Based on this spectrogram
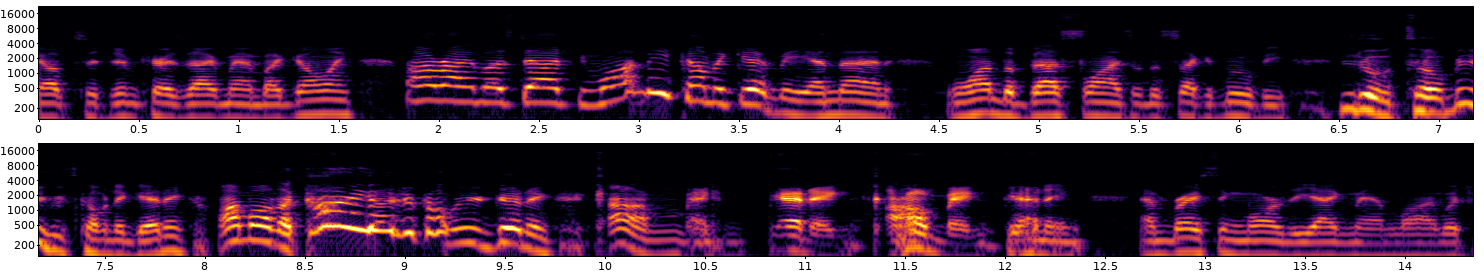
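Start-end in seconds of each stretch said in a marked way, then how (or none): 1.8-3.8 high-pitched cocky taunt; high, goading challenge; Sonic taunt. Retold or imitated. 6.5-9.7 hammed-up villain rant, rising louder; theatrical villain voice, climbing to a shout; Eggman. Imitates Jim Carrey's Eggman line. 9.9-12.4 slow, loud villain relish; drawn-out, hammy villain chant; Eggman. Retold or imitated. Imitates Eggman's repeated line.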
